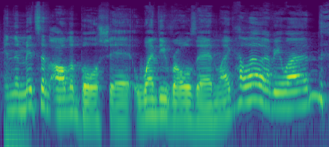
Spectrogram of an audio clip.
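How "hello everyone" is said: high, sing-song mock hello; mock cheery greeting. Vlogger imitating Wendy strolling into the tense dinner, high cheery mock. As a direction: breeze in with a fake-bright hello.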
